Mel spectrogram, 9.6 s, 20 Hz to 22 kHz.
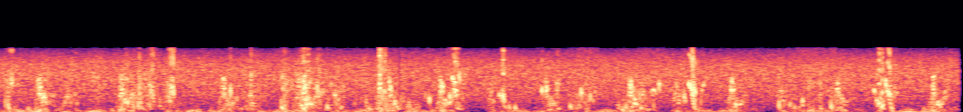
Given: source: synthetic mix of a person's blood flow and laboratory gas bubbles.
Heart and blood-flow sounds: Doppler ultrasound of blood flow; precordium
0.07-0.24 s: bubbles
1.28-1.81 s: bubbles
2.31-2.73 s: bubbles
2.83-3.50 s: bubbles
3.56-4.25 s: bubbles
4.29-4.38 s: bubbles
4.50-4.72 s: bubbles
5.00-5.23 s: bubbles
5.43-5.54 s: bubbles
5.58-5.67 s: bubbles
5.70-6.03 s: bubbles
6.20-6.69 s: bubbles
6.84-7.12 s: bubbles
7.80-7.88 s: bubbles
7.91-8.41 s: bubbles
8.74-9.03 s: bubbles
From the record:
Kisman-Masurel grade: 233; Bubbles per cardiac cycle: several, 3 to 8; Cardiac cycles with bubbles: 50 to 99%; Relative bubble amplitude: loud (0.450 to 0.775); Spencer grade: 3 (all of the cardiac periods contain showers or single bubble signals, but not dominating or overriding the cardiac motion signals); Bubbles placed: anywhere in the cardiac cycle

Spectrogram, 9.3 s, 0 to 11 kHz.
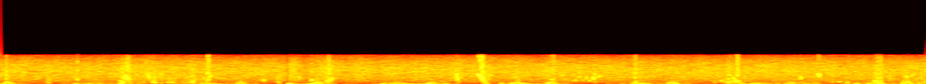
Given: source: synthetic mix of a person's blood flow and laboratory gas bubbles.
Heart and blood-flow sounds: Doppler ultrasound of blood flow; precordium
0.02-0.12 s: bubbles
0.46-0.53 s: bubbles
0.75-0.80 s: bubbles
1.16-2.15 s: bubbles
2.61-2.68 s: bubbles
2.74-2.84 s: bubbles
2.97-3.02 s: bubbles
3.08-3.37 s: bubbles
4.52-4.65 s: bubbles
4.76-4.95 s: bubbles
5.14-5.23 s: bubbles
5.49-5.56 s: bubbles
5.59-6.05 s: bubbles
6.32-6.40 s: bubbles
7.12-7.46 s: bubbles
7.96-8.23 s: bubbles
8.30-8.53 s: bubbles
8.56-8.95 s: bubbles
8.99-9.27 s: bubbles
From the record:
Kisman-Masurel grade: 242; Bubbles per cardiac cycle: several, 3 to 8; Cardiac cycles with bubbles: 100%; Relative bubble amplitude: moderate (0.250 to 0.450); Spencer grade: 3 (all of the cardiac periods contain showers or single bubble signals, but not dominating or overriding the cardiac motion signals); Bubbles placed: anywhere in the cardiac cycle

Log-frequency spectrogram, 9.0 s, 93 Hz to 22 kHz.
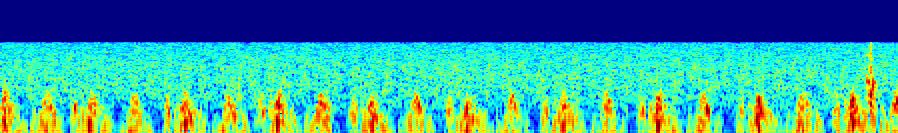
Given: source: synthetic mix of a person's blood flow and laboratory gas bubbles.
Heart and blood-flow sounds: Doppler ultrasound of blood flow; precordium
8.64-8.77 s: bubbles
From the record:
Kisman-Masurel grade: 213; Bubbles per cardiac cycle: several, 3 to 8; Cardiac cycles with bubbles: 1 to 10%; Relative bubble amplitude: loud (0.450 to 0.775); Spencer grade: 1 (occasional bubble signal discernible with the cardiac motion signal, with majority of cardiac periods free of bubbles); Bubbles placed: only in the low amplitude regions of the cardiac cycle

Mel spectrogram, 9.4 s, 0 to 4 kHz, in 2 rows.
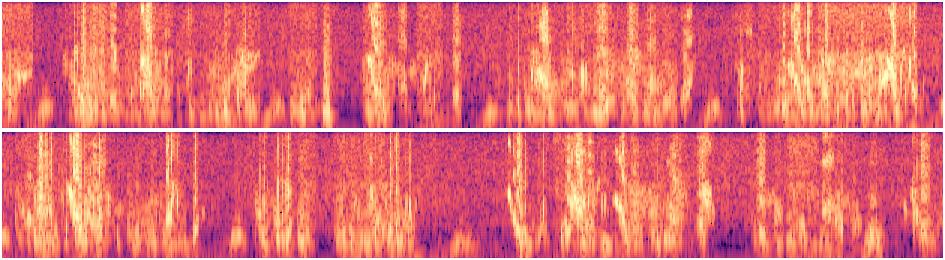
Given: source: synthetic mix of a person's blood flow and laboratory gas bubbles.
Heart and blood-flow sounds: Doppler ultrasound of blood flow; precordium
0.00-0.16 s: bubbles
0.30-1.31 s: bubbles
1.43-1.69 s: bubbles
1.79-2.21 s: bubbles
2.25-2.32 s: bubbles
2.52-3.47 s: bubbles
3.66-4.64 s: bubbles
4.77-5.73 s: bubbles
5.95-6.29 s: bubbles
6.35-6.79 s: bubbles
7.21-8.29 s: bubbles
8.46-9.02 s: bubbles
9.20-9.42 s: bubbles
From the record:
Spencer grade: 4 (maximum detectable bubble signal sounding continuously throughout systole and diastole of every cardiac period, and overriding the amplitude of the normal cardiac signals); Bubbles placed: only in the low amplitude regions of the cardiac cycle

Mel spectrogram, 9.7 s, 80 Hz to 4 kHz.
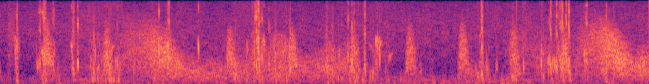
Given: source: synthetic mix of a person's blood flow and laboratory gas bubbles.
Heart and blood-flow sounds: Doppler ultrasound of blood flow; subclavian vein
0.21-0.33 s: bubbles
0.55-0.86 s: bubbles
1.06-1.23 s: bubbles
1.33-1.85 s: bubbles
2.00-2.05 s: bubbles
2.27-2.45 s: bubbles
2.49-2.61 s: bubbles
2.95-3.03 s: bubbles
3.48-4.43 s: bubbles
4.87-5.39 s: bubbles
5.42-5.93 s: bubbles
7.12-7.36 s: bubbles
7.43-7.50 s: bubbles
7.66-7.77 s: bubbles
7.83-7.92 s: bubbles
8.09-8.62 s: bubbles
8.75-8.88 s: bubbles
9.02-9.26 s: bubbles
From the record:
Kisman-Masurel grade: 243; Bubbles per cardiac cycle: several, 3 to 8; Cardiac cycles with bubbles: 100%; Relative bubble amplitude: loud (0.450 to 0.775); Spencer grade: 3 (all of the cardiac periods contain showers or single bubble signals, but not dominating or overriding the cardiac motion signals); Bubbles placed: anywhere in the cardiac cycle

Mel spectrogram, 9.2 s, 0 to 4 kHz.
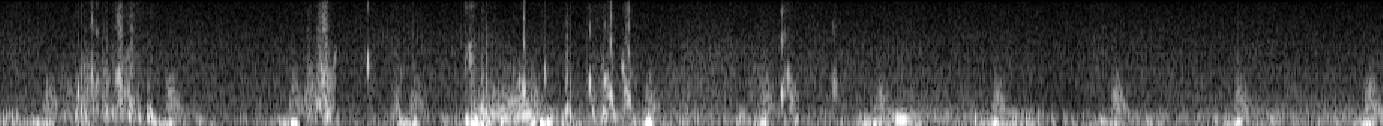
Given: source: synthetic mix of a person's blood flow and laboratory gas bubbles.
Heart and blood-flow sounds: Doppler ultrasound of blood flow; subclavian vein
0.40-1.06 s: bubbles
2.02-2.25 s: bubbles
2.43-2.49 s: bubbles
2.59-2.69 s: bubbles
3.09-3.29 s: bubbles
3.42-3.57 s: bubbles
3.63-3.67 s: bubbles
3.75-3.84 s: bubbles
3.90-4.25 s: bubbles
5.19-5.34 s: bubbles
5.54-5.58 s: bubbles
From the record:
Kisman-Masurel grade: 221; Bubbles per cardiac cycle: several, 3 to 8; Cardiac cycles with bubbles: 10 to 50%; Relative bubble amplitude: barely perceptible (0.100 to 0.250); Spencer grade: 2 (many but less than half of the cardiac periods contain bubble signals, singularly or in groups); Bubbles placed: anywhere in the cardiac cycle

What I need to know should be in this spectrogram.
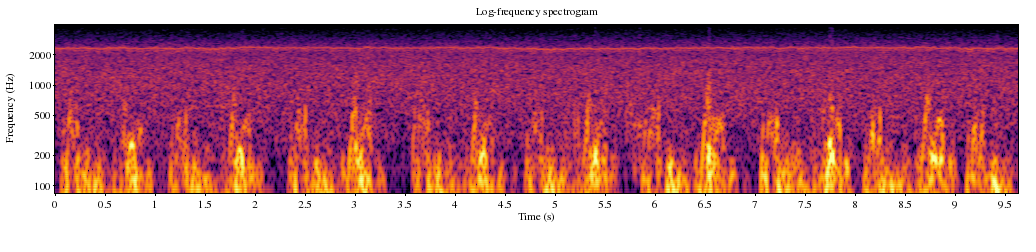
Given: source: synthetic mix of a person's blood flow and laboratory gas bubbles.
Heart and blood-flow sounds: Doppler ultrasound of blood flow; precordium
5.09-5.26 s: bubbles
5.63-5.88 s: bubbles
From the record:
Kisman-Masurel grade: 121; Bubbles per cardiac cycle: 1 to 2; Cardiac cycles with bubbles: 10 to 50%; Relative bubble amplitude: barely perceptible (0.100 to 0.250); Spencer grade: 2 (many but less than half of the cardiac periods contain bubble signals, singularly or in groups); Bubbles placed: only in the low amplitude regions of the cardiac cycle

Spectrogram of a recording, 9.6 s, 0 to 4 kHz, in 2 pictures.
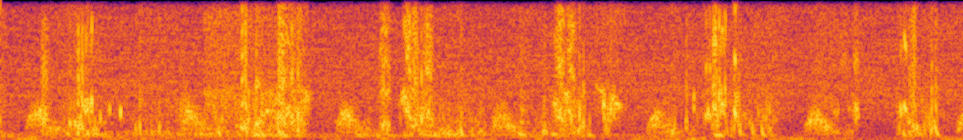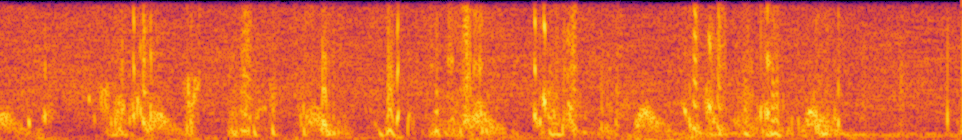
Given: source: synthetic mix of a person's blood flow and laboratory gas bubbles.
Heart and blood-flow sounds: Doppler ultrasound of blood flow; subclavian vein
0.00-0.04 s: bubbles
0.19-0.96 s: bubbles
1.02-1.57 s: bubbles
1.75-2.46 s: bubbles
2.57-3.14 s: bubbles
3.31-3.93 s: bubbles
4.07-4.30 s: bubbles
4.46-4.74 s: bubbles
4.92-5.08 s: bubbles
5.22-5.63 s: bubbles
5.72-5.82 s: bubbles
5.94-6.24 s: bubbles
6.28-6.58 s: bubbles
6.66-7.33 s: bubbles
7.46-7.98 s: bubbles
8.21-9.04 s: bubbles
9.52-9.63 s: bubbles
From the record:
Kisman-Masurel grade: 343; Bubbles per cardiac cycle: rolling drumbeat, 9 or more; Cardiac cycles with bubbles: 100%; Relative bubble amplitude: loud (0.450 to 0.775); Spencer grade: 3 (all of the cardiac periods contain showers or single bubble signals, but not dominating or overriding the cardiac motion signals); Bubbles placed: anywhere in the cardiac cycle

